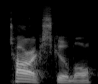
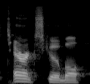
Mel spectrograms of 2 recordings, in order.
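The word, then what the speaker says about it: Tarik Skubal: this because it's funny I've heard Tok scoble TK scoble tar scoel I think I've called him tar scoel the most I got corrected in the comments TK scoel so however you pronounce it and I've also heard scub which I don't feel like is correct either TK scoel is what we're going with but that doesn't really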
